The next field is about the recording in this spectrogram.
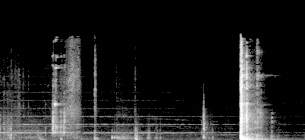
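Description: A small, unloaded cast-iron bomb with capsules is thrown and lands with one loud, sharp thud, after a few faint knocks and rustles. The sound then fades to silence.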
